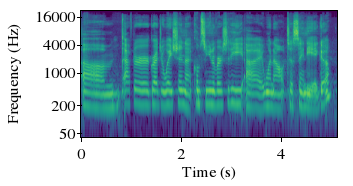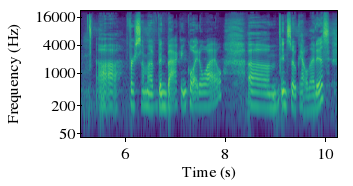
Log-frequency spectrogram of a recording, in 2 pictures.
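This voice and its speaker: Fairly even intonation marks this woman's medium-pitched voice. She talks at a fairly slow pace. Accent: Southern US. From US South, South Carolina. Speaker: plant scientist, panelist. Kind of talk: conference panel discussion.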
